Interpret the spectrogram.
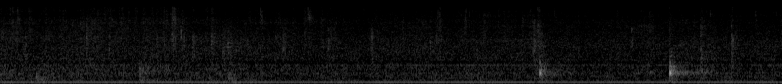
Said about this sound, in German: So, Bratkartoffeln brutzeln jetzt hier vor sich hin.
